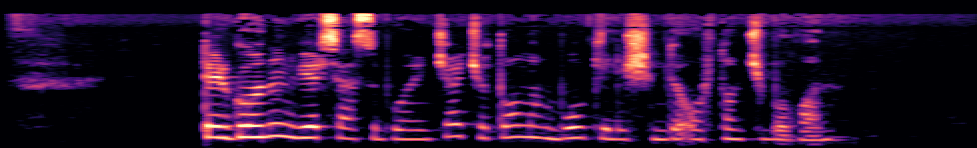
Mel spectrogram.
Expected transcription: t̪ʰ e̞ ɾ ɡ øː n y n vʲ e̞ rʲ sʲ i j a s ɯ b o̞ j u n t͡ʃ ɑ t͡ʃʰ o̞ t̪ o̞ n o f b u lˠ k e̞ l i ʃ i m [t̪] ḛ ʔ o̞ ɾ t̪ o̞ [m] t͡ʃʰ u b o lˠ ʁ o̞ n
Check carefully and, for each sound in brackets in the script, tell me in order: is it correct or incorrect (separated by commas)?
incorrect, correct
